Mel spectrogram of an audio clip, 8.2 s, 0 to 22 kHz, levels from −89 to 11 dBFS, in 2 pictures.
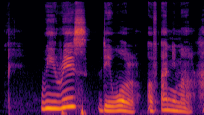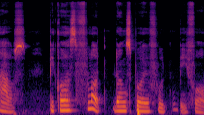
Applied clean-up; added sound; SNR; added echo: none; none; none; none.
